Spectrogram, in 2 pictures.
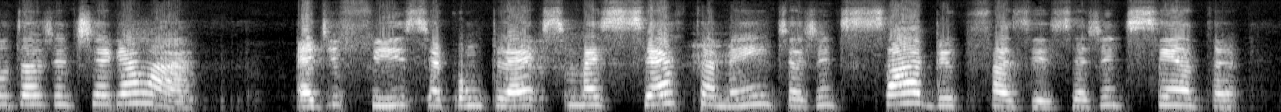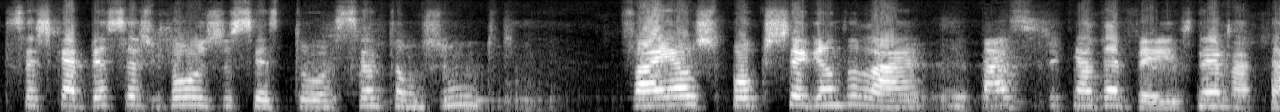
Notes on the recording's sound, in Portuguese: Série Especial de podcasts gravados ao vivo durante o evento SENDI 2023 em Vitória - ES.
